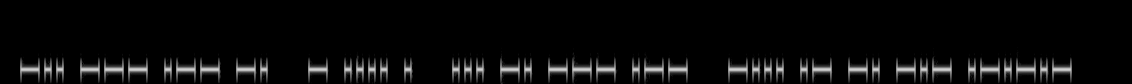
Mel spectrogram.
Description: Morse code, heard as a keyed tone, about 20 wpm, 700 Hz. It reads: DOWN THE SNOW BANK.
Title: Sentences from Top 1600 Words 20wpm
